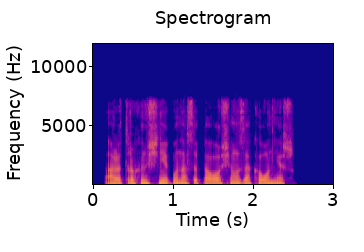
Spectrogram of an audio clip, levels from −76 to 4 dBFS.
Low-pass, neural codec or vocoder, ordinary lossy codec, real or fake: 7.2 kHz; codec, 16 kHz, 4.8 kbps, FACodec; AAC, 64 kbps; fake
